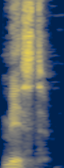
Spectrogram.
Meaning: 1. revenge, vengeance 2. vendetta
- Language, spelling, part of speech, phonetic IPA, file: Russian, месть, noun, [mʲesʲtʲ], Ru-месть.ogg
